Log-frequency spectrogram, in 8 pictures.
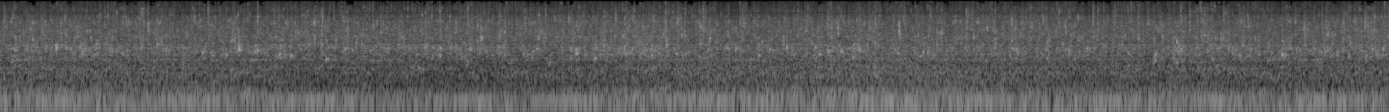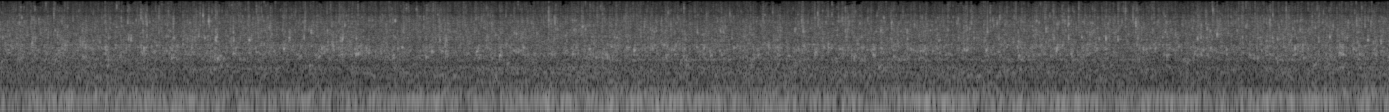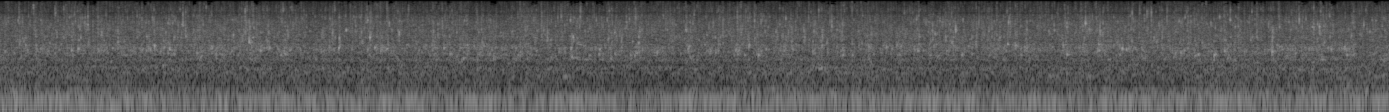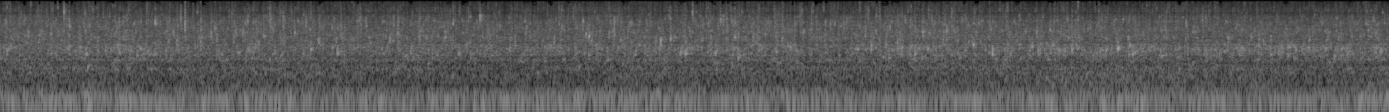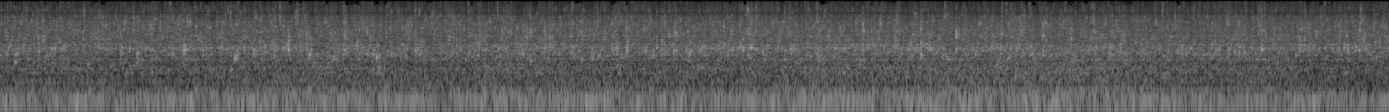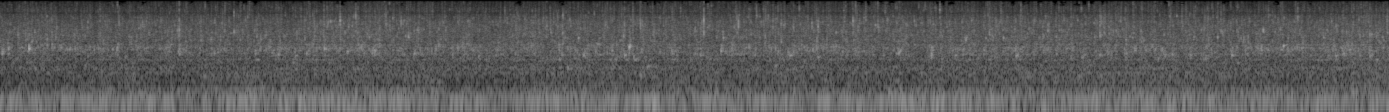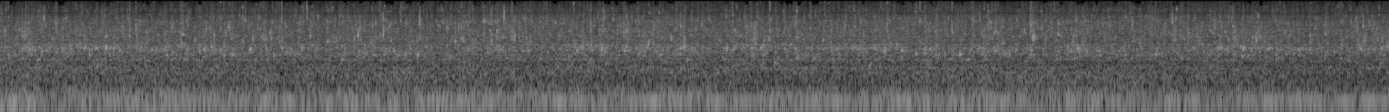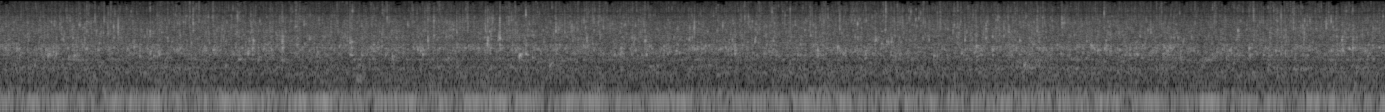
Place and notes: Cleveland Way, Whitby, UK - water flowing from a culvert ...
water flowing from a culvert ... SASS ... background noise ... dog walkers etc ...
